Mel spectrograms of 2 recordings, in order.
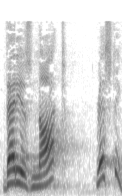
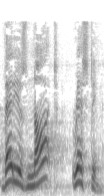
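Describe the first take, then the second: First: It is said very slowly. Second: It is said at a normal speed.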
